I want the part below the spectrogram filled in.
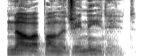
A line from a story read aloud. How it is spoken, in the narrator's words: Corinna said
